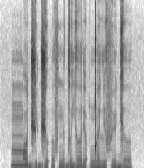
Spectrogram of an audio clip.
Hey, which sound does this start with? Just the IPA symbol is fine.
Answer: mː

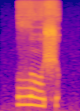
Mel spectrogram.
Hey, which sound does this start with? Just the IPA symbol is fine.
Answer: ð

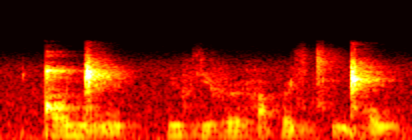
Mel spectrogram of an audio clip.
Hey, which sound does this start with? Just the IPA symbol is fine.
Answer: ǃ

